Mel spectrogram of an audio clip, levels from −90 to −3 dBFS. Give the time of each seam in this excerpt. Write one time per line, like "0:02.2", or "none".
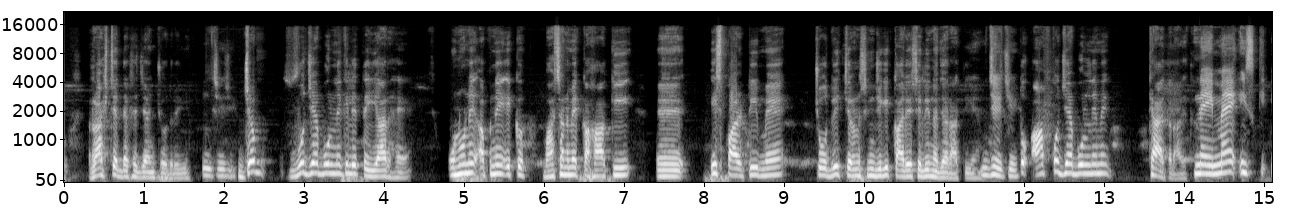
none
